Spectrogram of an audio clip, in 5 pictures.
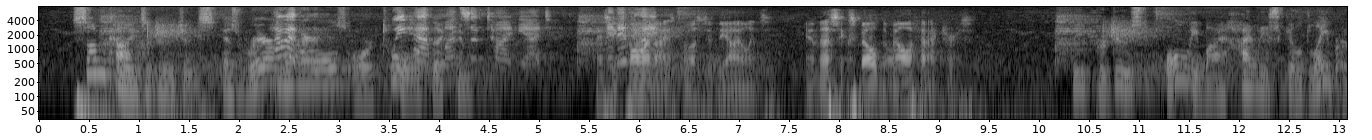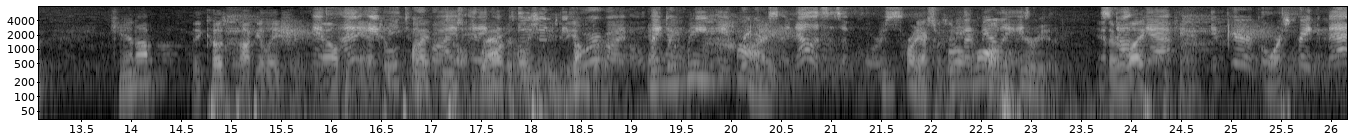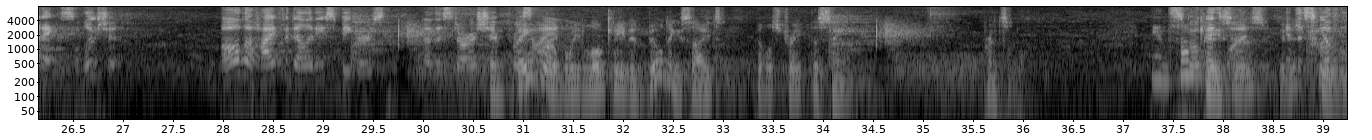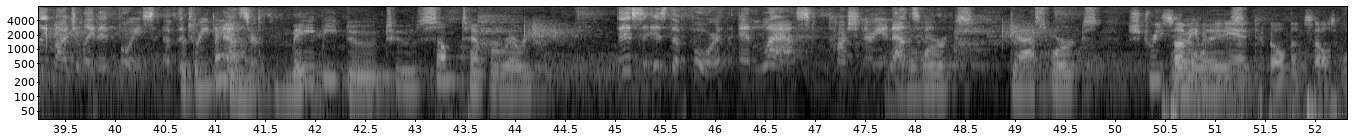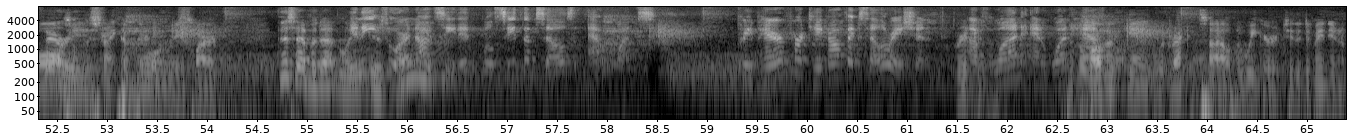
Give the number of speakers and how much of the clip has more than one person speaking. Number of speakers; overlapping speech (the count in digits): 3, about 32%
